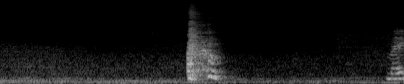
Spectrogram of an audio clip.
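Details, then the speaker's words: Nursing practice demonstration of effective cough technique for clearing phlegm and mucus, about 30 minutes after a drink to thin it: patient takes three deep breaths, then one forceful cough on the third; acted demonstration. "Baik Ibu pertama Tarik nafas sebanyak tiga kali dan pada tarikannya ketiga batuk lah sekuat tenaga"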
